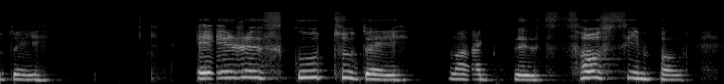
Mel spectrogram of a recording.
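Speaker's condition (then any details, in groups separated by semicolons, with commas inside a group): Acquired ataxia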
